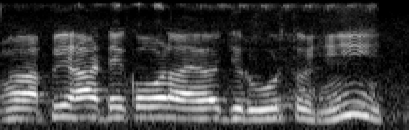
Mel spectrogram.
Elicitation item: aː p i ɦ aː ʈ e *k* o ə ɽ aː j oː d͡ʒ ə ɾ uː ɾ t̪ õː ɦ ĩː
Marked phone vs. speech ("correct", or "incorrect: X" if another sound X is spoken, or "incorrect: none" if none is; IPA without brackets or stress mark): correct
